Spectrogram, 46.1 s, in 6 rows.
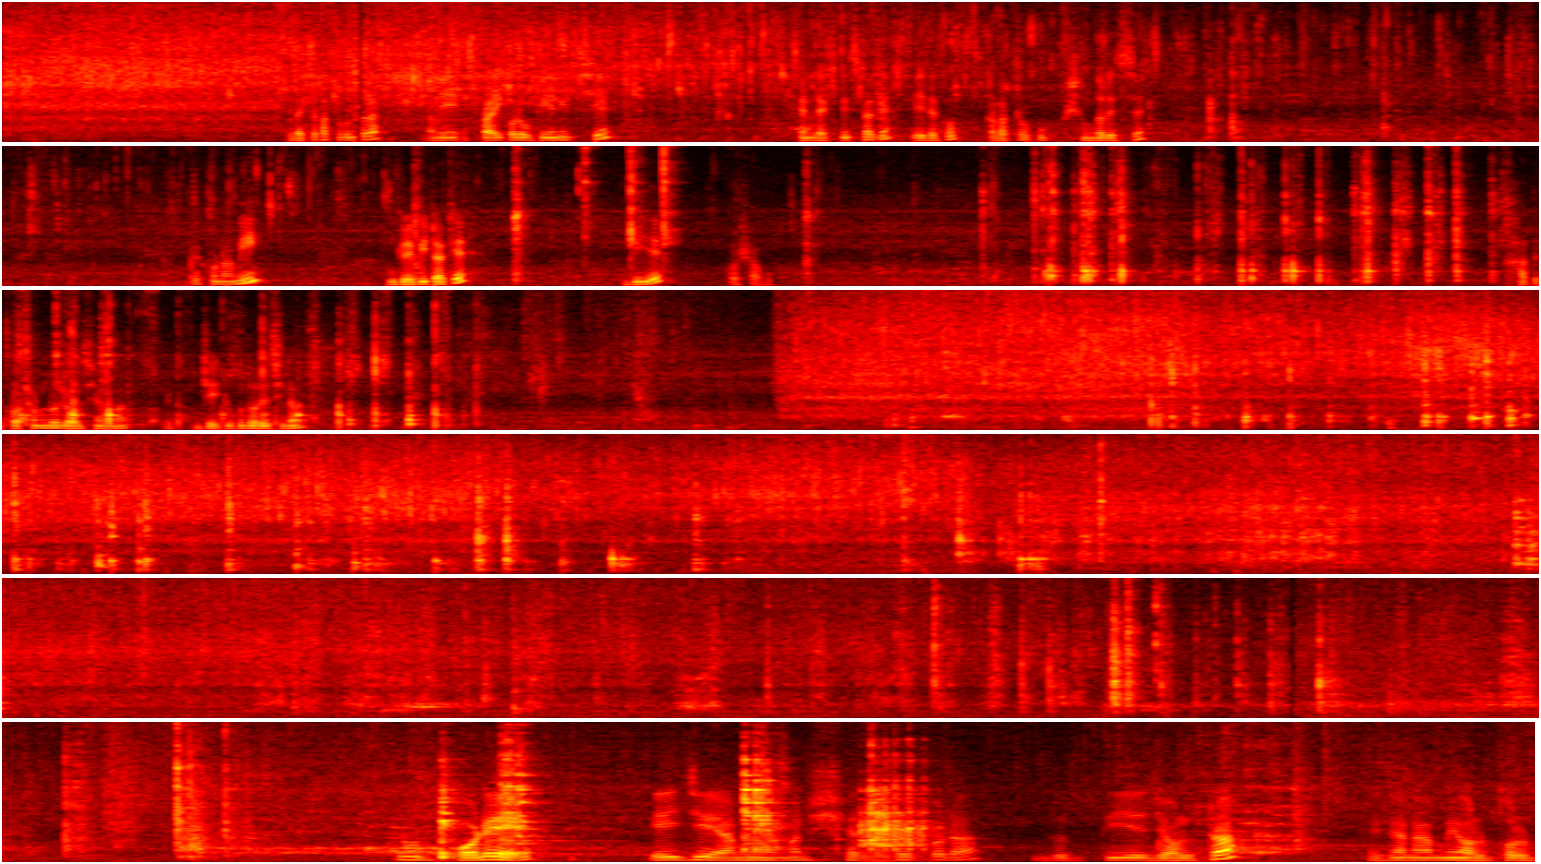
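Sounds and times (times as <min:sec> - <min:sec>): paste sizzling in hot oil: 0:00.0 - 0:10.0, 0:12.6 - 0:46.0
metal spatula scraping pan: 0:32.0 - 0:43.1, 0:44.3 - 0:45.1.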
